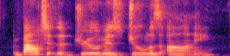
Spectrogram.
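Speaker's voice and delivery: ordinary delivery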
